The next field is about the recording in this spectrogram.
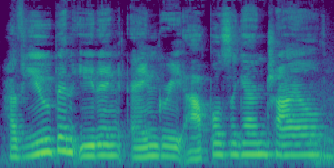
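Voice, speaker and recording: A woman voicing a caring, gentle old grandmother from a storybook. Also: medium pitch, unhurried, a little hiss or hum, natural voice. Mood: gentle teasing. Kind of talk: storybook character voice.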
